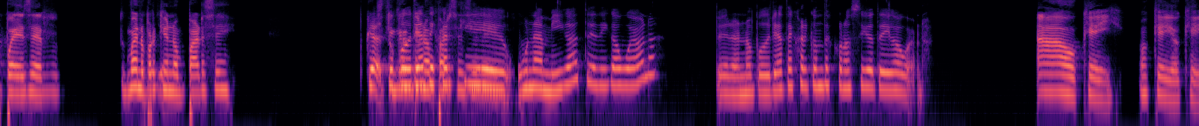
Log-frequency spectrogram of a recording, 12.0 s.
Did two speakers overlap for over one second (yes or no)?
yes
